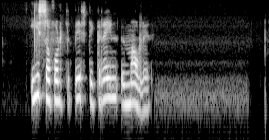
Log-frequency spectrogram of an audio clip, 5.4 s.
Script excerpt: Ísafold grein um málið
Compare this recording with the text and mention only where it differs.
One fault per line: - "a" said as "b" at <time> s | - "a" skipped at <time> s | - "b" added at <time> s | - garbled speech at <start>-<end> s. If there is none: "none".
- "birti" added at 1.5 s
